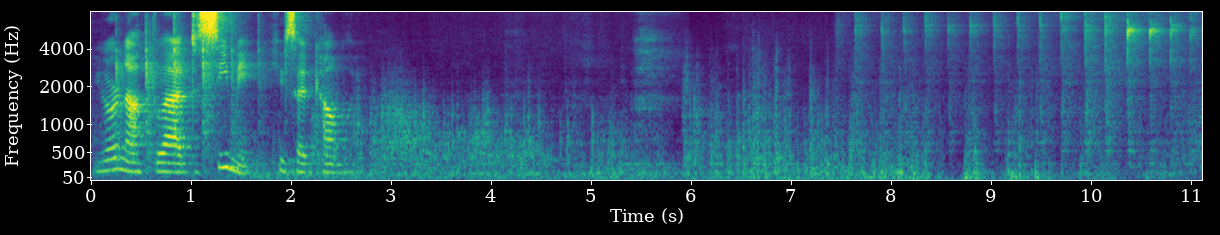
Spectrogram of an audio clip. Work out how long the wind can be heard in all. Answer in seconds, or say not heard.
11 s.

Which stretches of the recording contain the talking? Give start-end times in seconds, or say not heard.
0.0-2.9.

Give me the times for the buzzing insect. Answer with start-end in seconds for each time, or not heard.
not heard.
